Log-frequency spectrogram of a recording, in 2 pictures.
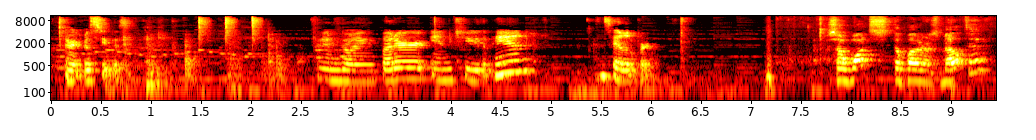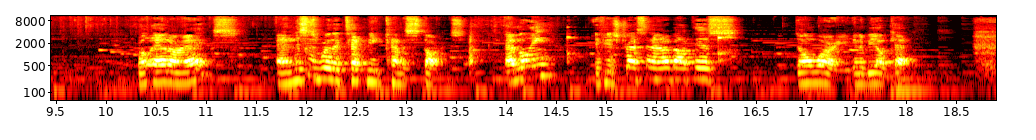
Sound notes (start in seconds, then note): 1.4 suspenseful music; 1.5 burner clicking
